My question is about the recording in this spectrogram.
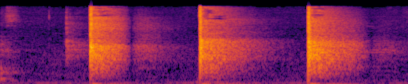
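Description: Three sharp hand claps, evenly spaced about half a second apart, each trailing off briefly.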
